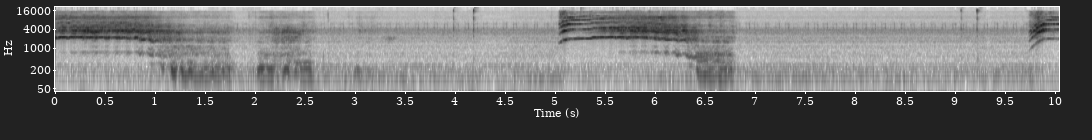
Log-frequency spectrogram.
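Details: Miniature horse whinnying: a high, shrill call near the start that falls into a rough, shuddering lower tail, a second and louder descending whinny around five seconds in, and a third call beginning at the very end.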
